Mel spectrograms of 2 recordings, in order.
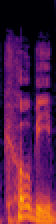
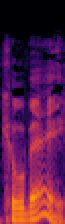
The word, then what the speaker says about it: Kobe: I heard it on the way in and just like, you know, salivating over the fact that you guys were actually eating what I thought was pronounced Kobe beef. – So did we. Yeah. – But I learned something on the way here. It's pronounced Kobe.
